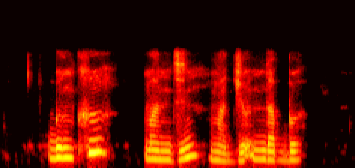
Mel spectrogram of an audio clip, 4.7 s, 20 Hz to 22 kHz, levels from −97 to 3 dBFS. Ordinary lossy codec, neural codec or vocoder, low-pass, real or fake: Opus, 16 kbps; autoencoder, 48 kHz, 128 numbers a frame, DAC-VAE, trained on Japanese speech; 7.2 kHz; fake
